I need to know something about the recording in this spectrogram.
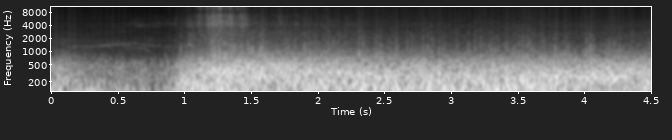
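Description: Wind rushes loudly past during a fall.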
